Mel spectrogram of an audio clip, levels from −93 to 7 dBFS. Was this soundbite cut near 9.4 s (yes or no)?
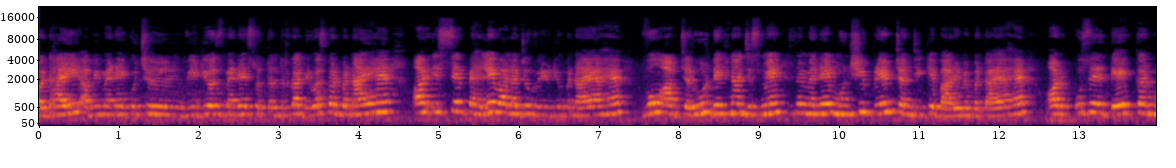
yes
